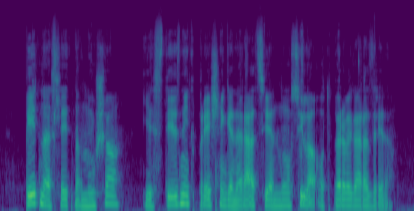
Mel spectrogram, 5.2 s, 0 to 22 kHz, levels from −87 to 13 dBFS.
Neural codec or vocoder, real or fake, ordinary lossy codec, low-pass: vocoder, 44.1 kHz, 128 mel bands, Pupu-Vocoder; fake; none; 19.8 kHz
